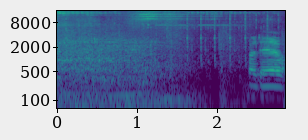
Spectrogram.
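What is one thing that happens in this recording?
A heavy blow strikes.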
